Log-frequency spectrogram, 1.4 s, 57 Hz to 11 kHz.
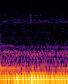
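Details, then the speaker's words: Mazda RX-8 rotary, owner suspects coolant or oil seal failure, OBD2 shows misfire code, restarted after clearing codes, still smoking: deep lumpy uneven rumble at idle; misfire. "so I just scan it right now with my OBD2 sensor and it says that it has a cylinder mire"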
